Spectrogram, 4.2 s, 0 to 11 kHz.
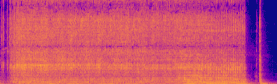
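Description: A power tool tightens the last upper bolt on the airbox of a 2017 Ford Explorer Interceptor, a steady loud buzzing whine running for several seconds before cutting off, followed by a short clunk.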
